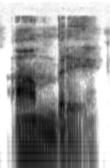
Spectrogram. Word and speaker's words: hambre: Tengo hambre. So that's how it's spelled in the chat.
